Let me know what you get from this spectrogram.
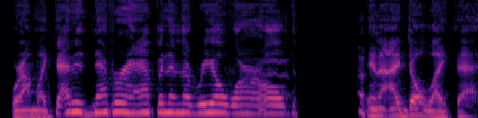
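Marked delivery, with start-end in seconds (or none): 0.5-3.0 acted-out, screaming, shouted complaining tone. Retelling own reaction to unrealistic film scenes: imitating own screaming at the screen. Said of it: "just screaming at the screen".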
